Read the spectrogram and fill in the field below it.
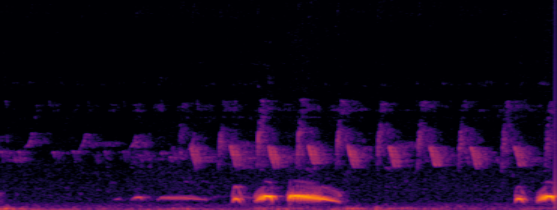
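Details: Spotted dove cooing: soft low notes at first, then two short coos and a long falling coo in the middle. A faint higher chirping repeats throughout, and another short coo pair closes the clip.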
